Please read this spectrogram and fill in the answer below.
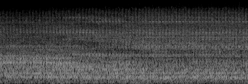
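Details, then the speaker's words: Vehicle at an auction lot, hood open: fast, light, sewing-machine-like ticking over a quiet, even idle, coming from the engine itself rather than an air pump; engine otherwise seems to run fine, cause unknown. "So that's not an air pump. That's the actual engine. It's not major,"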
